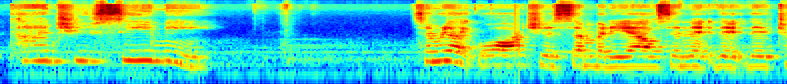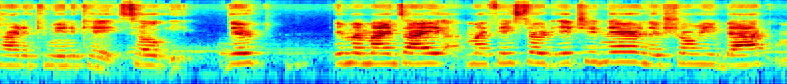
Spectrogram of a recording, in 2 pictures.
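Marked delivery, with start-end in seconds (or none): 0.1-1.3 put-on British accent, slow and high. Describing a voice heard in the mind, the speaker repeats its words in a British accent. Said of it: "it's in a uh, British accent too".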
